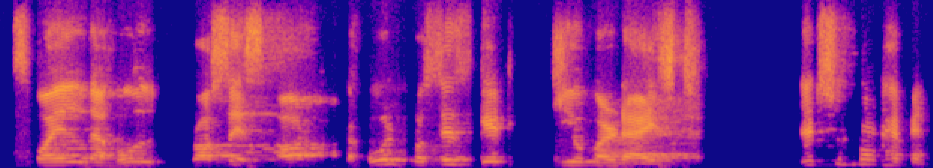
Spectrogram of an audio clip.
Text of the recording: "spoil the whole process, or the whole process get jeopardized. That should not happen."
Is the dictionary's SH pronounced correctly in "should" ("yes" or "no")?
yes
